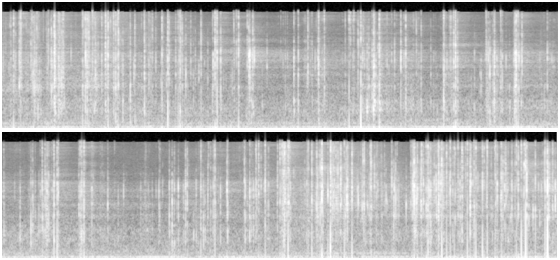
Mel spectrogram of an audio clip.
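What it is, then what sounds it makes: Plastic film pouch. Fingertips of both hands squeeze, rub and crinkle a small, thin, pinkish-purple plastic film pouch. The result is dense, bright crinkling and crackling with quick, dry snaps over a faint steady low hum, getting louder toward the end.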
